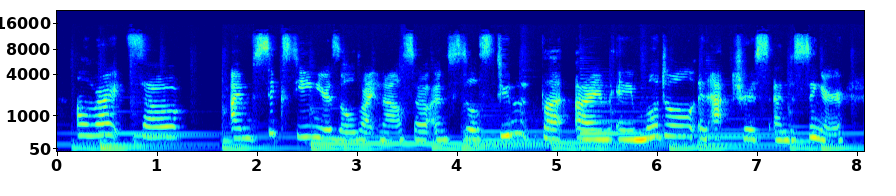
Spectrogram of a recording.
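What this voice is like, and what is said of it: Mixed American and English accent. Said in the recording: “my accent is a little bit strange because it's a mix of American and English”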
